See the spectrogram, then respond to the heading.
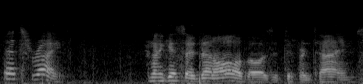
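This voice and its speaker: A man's voice: medium pitch, sing-song, moderate pace, close to an everyday voice. Man acting anxious teenage schoolboy, 1950s educational film, dull noisy soundtrack, deferential, earnest, swooping intonation. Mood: polite, subdued. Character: anxious, earnest, polite high school boy.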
